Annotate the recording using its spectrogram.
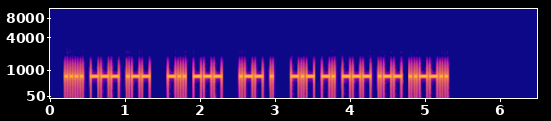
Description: Morse code, heard as a keyed tone, about 34 wpm, 700 Hz. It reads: HOW DO WE KNOW?
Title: A Sound Of Thunder 35wpm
